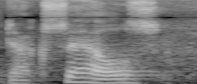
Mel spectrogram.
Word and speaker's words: duxelles: they say something like dusseld or something like that but every chef in america calls it duck cells pronouncing the s at the end and pronouncing the x so that's just the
